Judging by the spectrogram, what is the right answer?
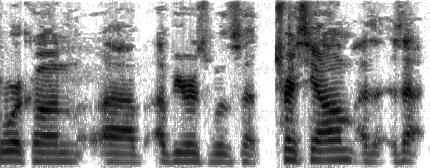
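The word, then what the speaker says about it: Traición: I got to work on of yours was traon is that how you pronounce it yeah Tron perfect okay okay got that one good one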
